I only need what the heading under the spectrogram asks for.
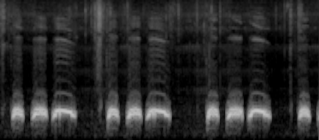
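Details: Spotted dove used to lure wild doves, uttering rhythmic triplets of low hollow coos, the last of each group slightly longer, repeated roughly every second.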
